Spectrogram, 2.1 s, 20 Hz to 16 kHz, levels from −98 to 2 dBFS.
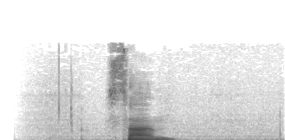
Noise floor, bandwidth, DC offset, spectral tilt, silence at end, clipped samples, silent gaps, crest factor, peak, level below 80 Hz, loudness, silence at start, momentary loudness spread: -61 dBFS; 11.5 kHz; under 0.1%; -5 dB/octave; 0.85 s; under 0.1%; none; 24 dB; -14 dBFS; -68 dBFS; -33 LUFS; 0.8 s; 25 LU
